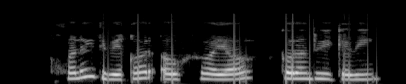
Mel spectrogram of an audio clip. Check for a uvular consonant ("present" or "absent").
present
